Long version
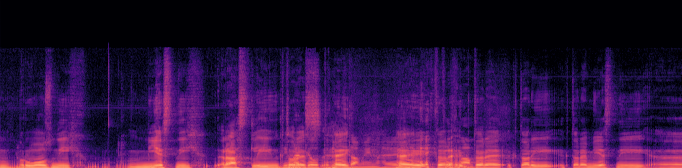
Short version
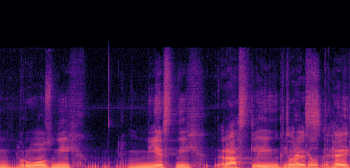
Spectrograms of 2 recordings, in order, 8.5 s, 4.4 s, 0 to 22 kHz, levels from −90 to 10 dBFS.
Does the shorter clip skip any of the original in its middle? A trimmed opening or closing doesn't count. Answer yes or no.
no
